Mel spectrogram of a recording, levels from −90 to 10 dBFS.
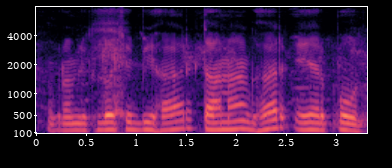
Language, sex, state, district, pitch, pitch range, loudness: Angika, male, Bihar, Araria, 165 Hz, 160-175 Hz, -25 LUFS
